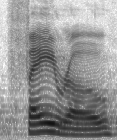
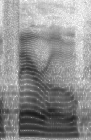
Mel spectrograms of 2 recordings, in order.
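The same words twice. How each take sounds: First: Pharaoh said as FAY-roh; regional pronunciation. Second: Said in the usual way. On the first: Shown as a demonstration. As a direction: say Pharaoh with a long "ay" first syllable. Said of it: "where I'm from, it's Pharaoh". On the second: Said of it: "depending on where you're from".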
